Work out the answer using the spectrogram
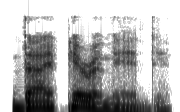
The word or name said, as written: dipyramidal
